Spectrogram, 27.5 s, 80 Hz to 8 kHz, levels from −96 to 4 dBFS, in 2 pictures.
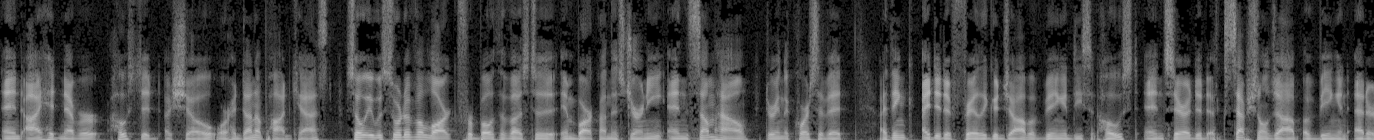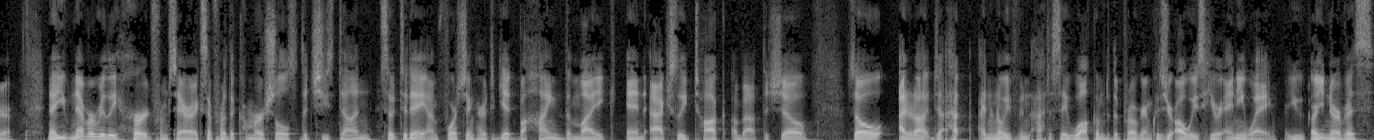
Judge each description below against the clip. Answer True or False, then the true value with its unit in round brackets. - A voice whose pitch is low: True (95 Hz)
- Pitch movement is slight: False (3.5 semitones)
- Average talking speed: False (255 wpm)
